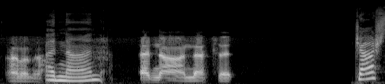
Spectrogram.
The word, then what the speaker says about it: Adnan: Adnan, that's it.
